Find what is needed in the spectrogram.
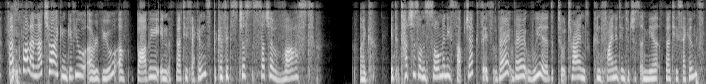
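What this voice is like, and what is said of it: Put-on German accent. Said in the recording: “I want your 30-second review of Barbie in a German accent.”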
